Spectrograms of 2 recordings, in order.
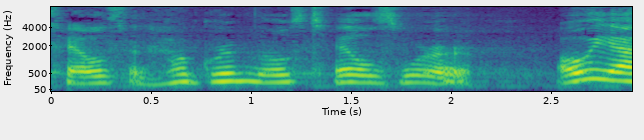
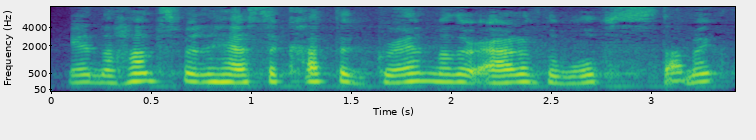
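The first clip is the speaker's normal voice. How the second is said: usual speaking voice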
